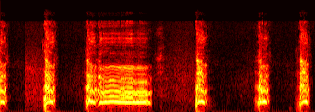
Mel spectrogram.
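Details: Dog barking in a short sequence: a sharp bark, then a long drawn-out harmonic bark lasting over a second, followed by four more short, abrupt barks spaced about a second apart, with a faint low murmur between them.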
